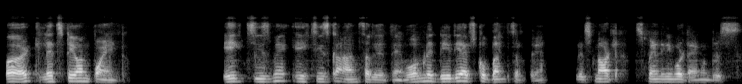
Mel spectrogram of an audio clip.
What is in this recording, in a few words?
voice message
